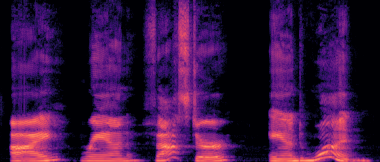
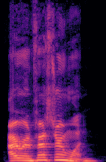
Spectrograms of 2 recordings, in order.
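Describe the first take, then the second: First: The words are said with clear separations. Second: The words are run together without breaks. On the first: The writing has spaces between words. The speaker calls it right. "when we have spaces between our words, we can read it like this" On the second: The writing has no spaces between words. The speaker calls it wrong. "your sentence will sound very funny like this"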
